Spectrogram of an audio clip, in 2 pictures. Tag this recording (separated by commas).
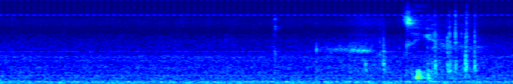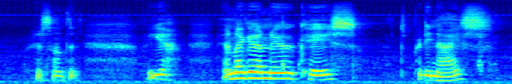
Speech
